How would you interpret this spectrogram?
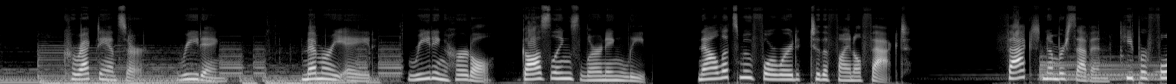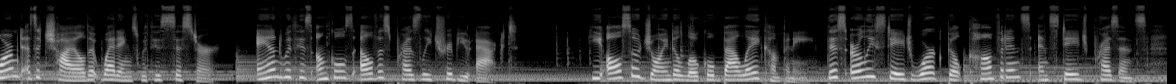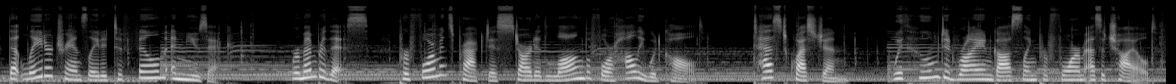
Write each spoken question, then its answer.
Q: With whom did Ryan Gosling perform as a child?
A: Correct answer. His sister and his uncle's Elvis tribute act.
